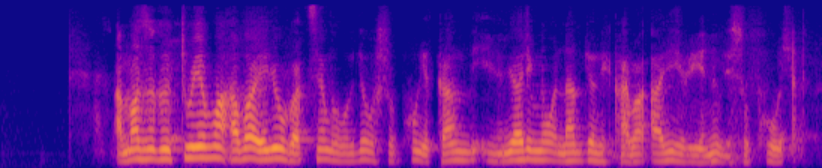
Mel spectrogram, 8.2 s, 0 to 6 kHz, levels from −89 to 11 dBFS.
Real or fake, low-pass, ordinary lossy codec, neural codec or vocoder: fake; 5.4 kHz; MP3, 32 kbps; codec, 16 kHz, 0.5 kbps, FunCodec, trained on Chinese and English, 25 frames a second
